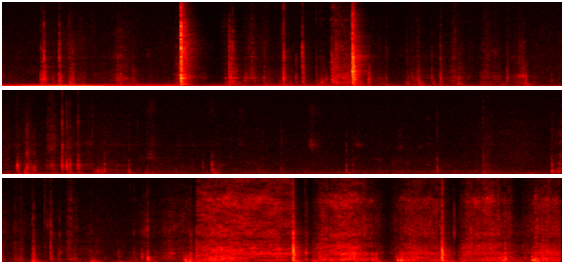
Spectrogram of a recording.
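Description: Cardboard from a Triscuit cracker box is cut down, with scattered close snips, scrapes and light taps, then a steadier rough rasping toward the end.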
